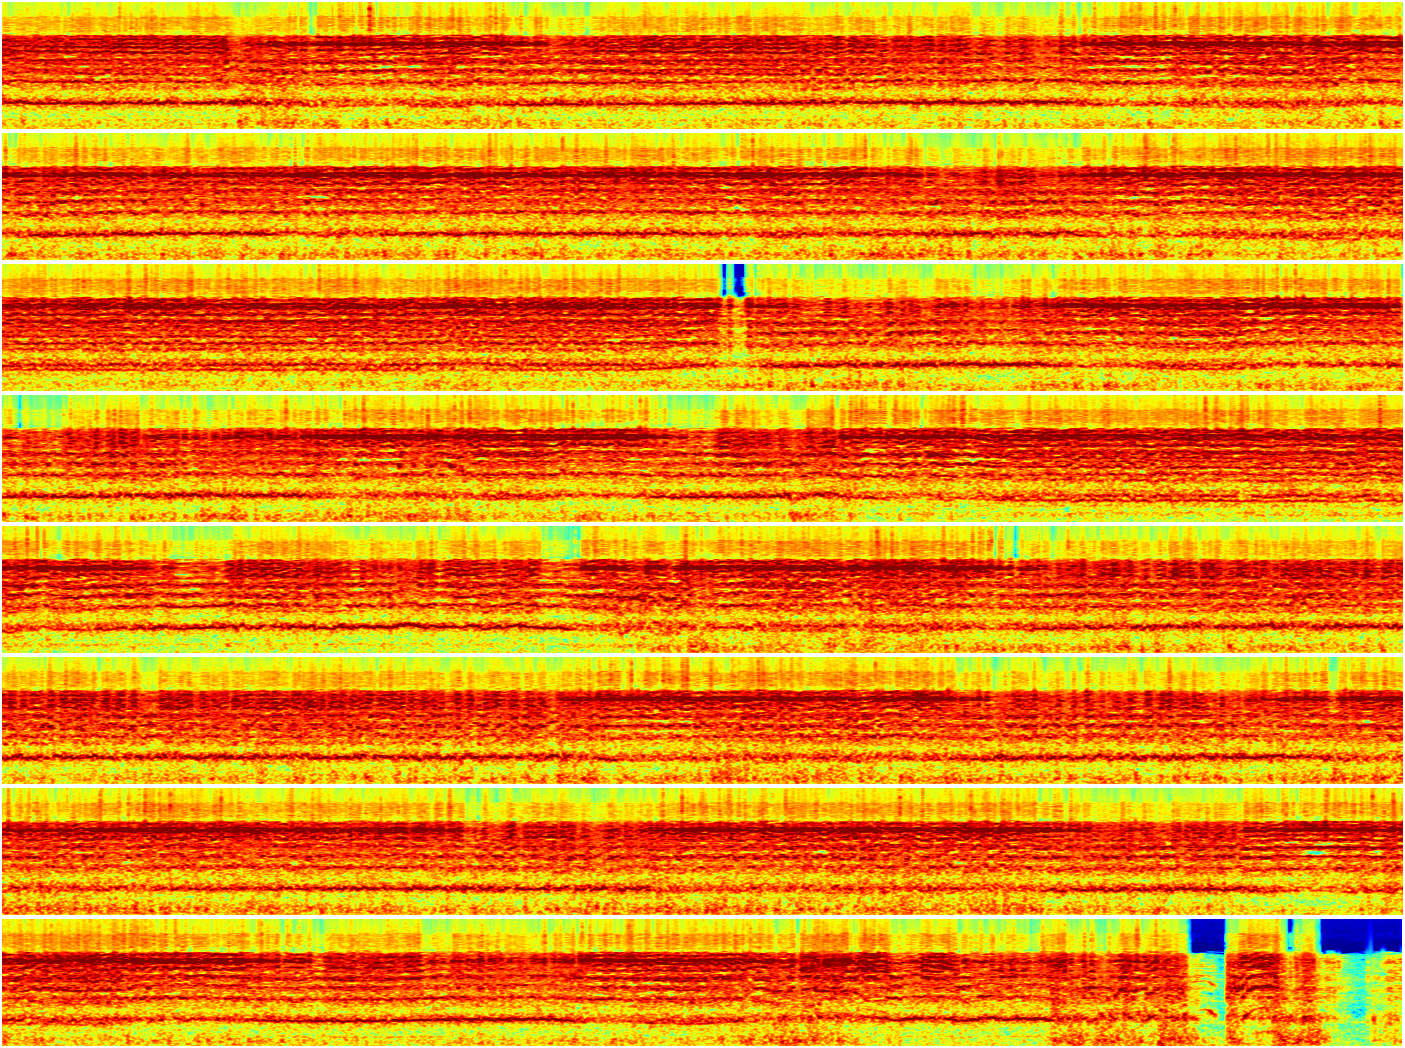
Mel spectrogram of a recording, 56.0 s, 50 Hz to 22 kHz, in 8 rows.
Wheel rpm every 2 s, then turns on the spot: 210, 210, 220, 220, 230, 220, 210, 210, 210, 220, 220, 220, 220, 210, 210, 220, 210, 210, 210, 210, 210, 220, 220, 210, 210, 220, 240, 170.
54-56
